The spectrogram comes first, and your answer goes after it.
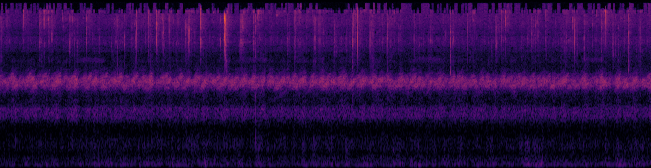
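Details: Frogs in a dense, steady chorus forming a continuous high trill, with faint crackling clicks scattered throughout.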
